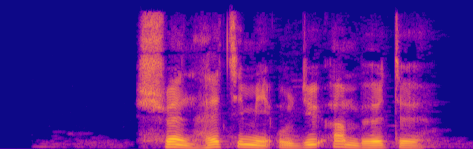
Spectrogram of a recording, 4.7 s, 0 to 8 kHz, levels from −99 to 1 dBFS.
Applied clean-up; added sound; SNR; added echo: none; none; none; none.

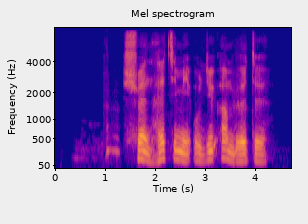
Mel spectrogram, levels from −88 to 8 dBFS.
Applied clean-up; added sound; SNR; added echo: neural mask model RNNoise.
